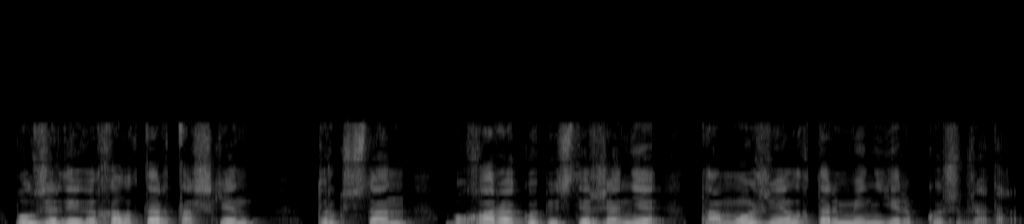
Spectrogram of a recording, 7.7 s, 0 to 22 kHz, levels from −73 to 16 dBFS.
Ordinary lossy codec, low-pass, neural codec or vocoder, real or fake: MP3, 64 kbps; 9.9 kHz; none; real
